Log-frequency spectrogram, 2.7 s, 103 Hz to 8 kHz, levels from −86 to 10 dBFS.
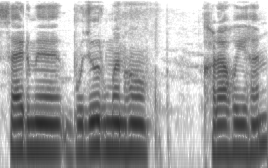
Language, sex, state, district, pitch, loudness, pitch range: Sadri, male, Chhattisgarh, Jashpur, 160 Hz, -13 LUFS, 160-165 Hz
